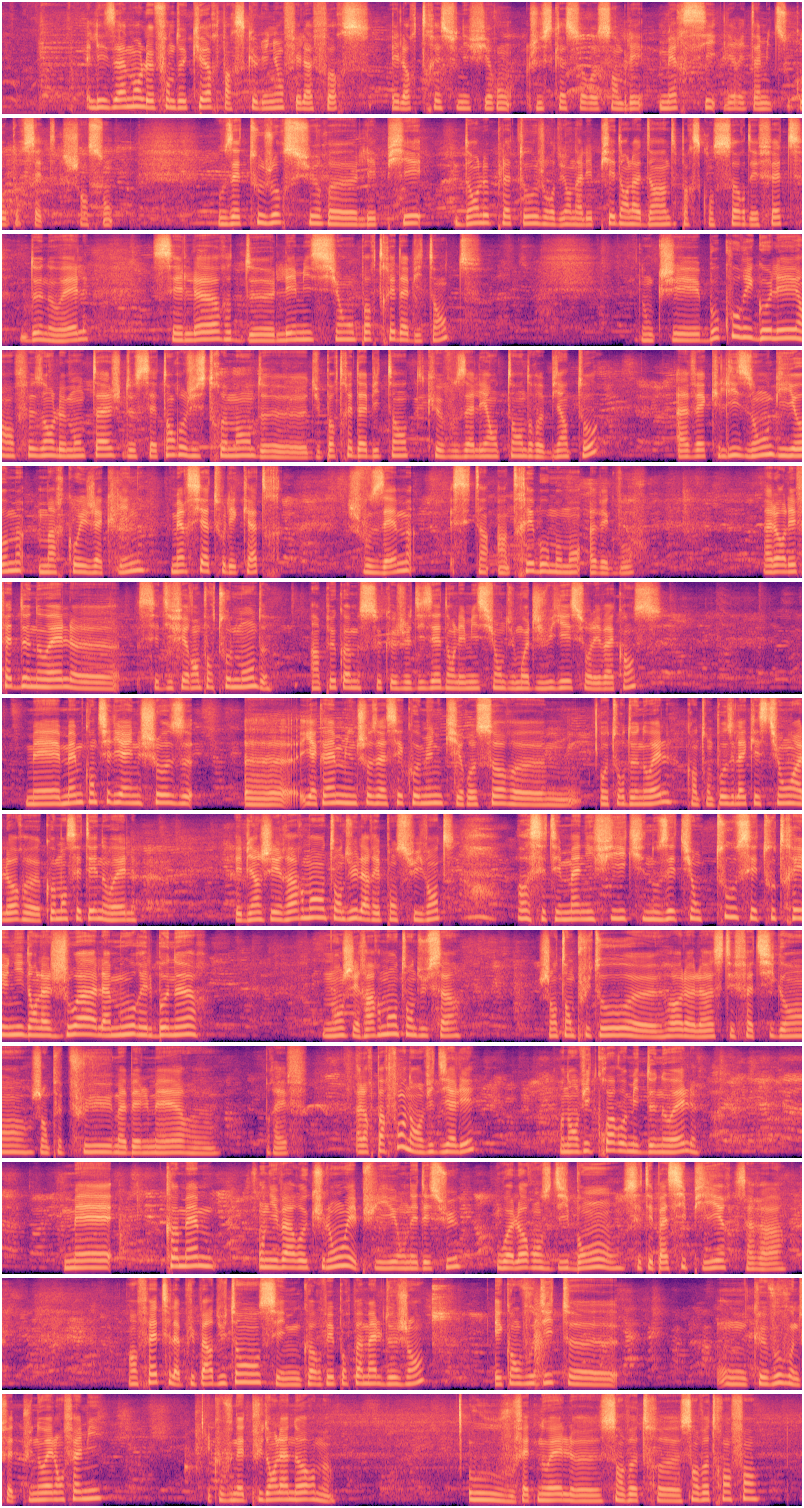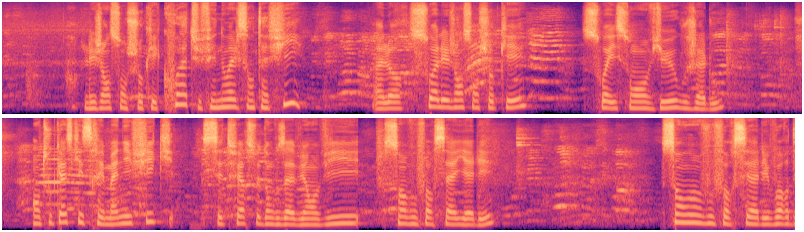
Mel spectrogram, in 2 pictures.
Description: Non: Stéphane Bern Je vous transmets l'interview dont ma fille et moi avons été sujettes récemment, par une animatrice de la radio locale.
